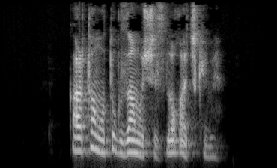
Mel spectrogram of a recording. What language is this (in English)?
Laz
